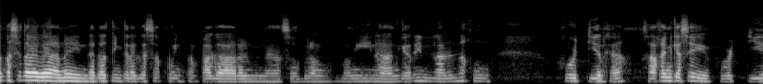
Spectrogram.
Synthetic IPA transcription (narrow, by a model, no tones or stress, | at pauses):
ŋkɐsɛt̪ɐlɐɡaɐno̞ɛnd̪aːd̪at̪ɪŋt̪ɐlɐɡasɐpwojnt̪nɐŋpɐɡɐʔaːɾɐlmonɐso̞ːbɾɐŋmɐŋihɪnaːʔɐnkɐɾɪnlaːlonɐkʊŋ | foɾt̪jɪɾkɐsʔaːkɪnkɐsɛfoɾt̪̚jɪ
